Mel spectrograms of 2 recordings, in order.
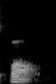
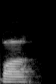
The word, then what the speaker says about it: Baal: refers to him as Baal, as sometimes people pronounce it, but in Hebrew you'd pronounce it Baal.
